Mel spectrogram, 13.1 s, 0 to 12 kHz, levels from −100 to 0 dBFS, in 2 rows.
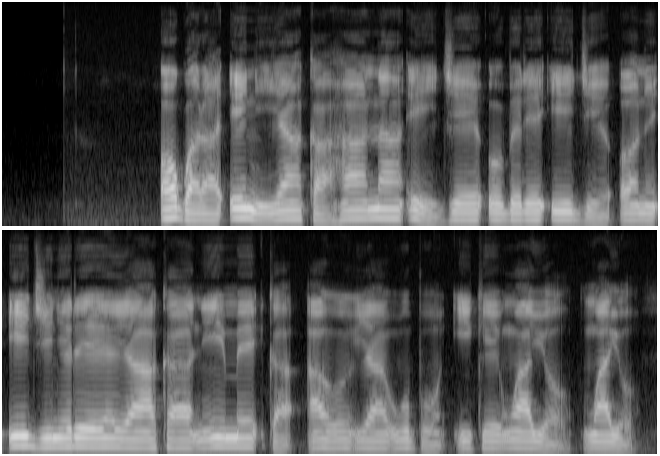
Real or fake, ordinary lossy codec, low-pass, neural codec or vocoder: real; none; none; none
